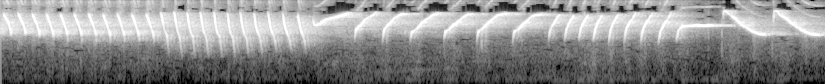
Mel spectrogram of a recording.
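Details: A restless canary singing: fast trilled tours of sweeping high notes, first a dense buzzy roll, then a run of falling slurred whistles, ending in two long descending sweeps.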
